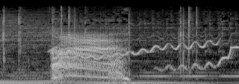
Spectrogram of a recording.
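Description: Background music with a cartoon-style sound effect for squeezing an empty plastic bottle. About half a second in comes a short squeal that falls in pitch, then a warbling tone that climbs in pitch toward the end.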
